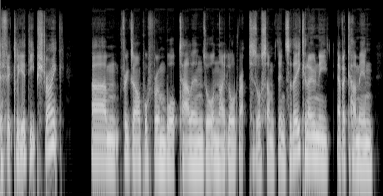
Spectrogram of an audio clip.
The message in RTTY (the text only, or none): none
